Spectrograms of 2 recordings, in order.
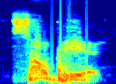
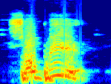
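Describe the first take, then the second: First: "So be it" whispered, barely voiced. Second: Said in the usual way. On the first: Shown as a demonstration. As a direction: breathe "So be it" out with no voice. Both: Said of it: "Did you hear any humbleness".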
